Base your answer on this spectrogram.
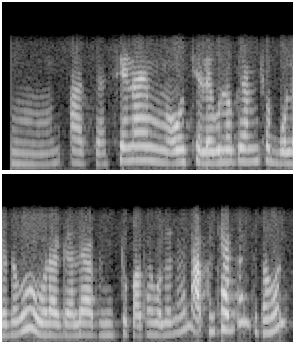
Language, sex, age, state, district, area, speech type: Bengali, female, 18-30, West Bengal, Purba Medinipur, rural, conversation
